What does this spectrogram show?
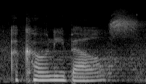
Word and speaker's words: Oconee bells: Oconee bells. Oconee bells. Oconee bells, can you repeat all the information? Oconee bells has no alternate pronunciation, just Oconee bells.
